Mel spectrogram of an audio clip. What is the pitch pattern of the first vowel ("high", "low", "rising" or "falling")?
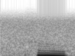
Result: low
